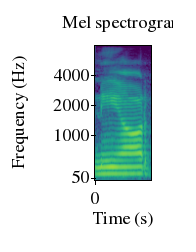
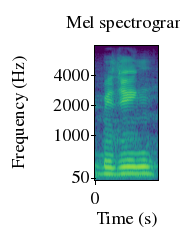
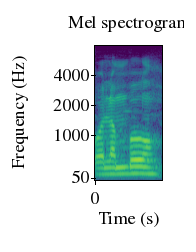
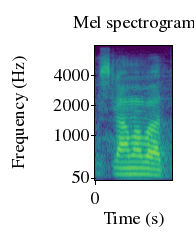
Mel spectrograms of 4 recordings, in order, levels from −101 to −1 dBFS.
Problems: constant background noise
